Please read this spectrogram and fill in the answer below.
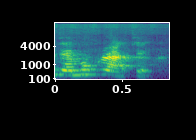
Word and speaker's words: democratic: Then democratic. Same way here we are giving the stress here on the second syllable if we count from the backwards.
